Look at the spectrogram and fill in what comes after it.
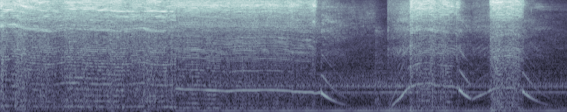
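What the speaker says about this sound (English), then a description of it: "I just got a little flapper here, and I'm just kind of softening that edge around here" Small flap disc on an angle grinder softening the edges of cut holes in metal, a steady whining grind with pitch dips and swoops as the disc loads and frees up, loud and close with no talking.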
